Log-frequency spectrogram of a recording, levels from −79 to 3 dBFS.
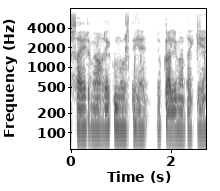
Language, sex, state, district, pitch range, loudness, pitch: Hindi, male, Bihar, Jamui, 110-120 Hz, -33 LUFS, 115 Hz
